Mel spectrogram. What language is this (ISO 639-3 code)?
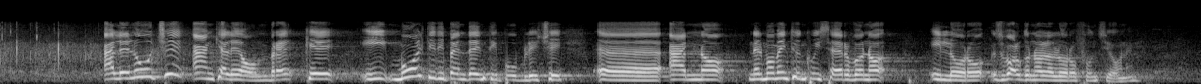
ita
